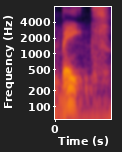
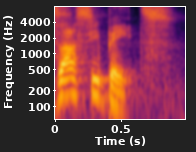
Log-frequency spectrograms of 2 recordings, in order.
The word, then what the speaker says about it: Beetz: I'm a big fan I really like Zazie Beetz. I think she's Hopefully I'm saying her name correctly. Apparently it's you were saying Zazie, right? You were saying It's Zazie Beetz.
